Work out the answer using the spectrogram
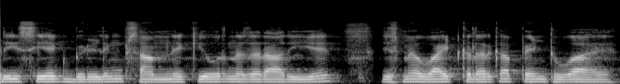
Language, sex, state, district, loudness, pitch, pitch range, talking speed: Hindi, male, Uttar Pradesh, Lucknow, -16 LUFS, 120 Hz, 120-125 Hz, 165 wpm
